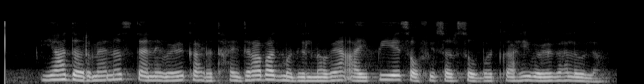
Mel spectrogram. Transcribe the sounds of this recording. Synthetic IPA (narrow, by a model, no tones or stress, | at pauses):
jad̪əɾmjanət͡st̪janeʋeɭekaɽ̤ət̪hajd̪ɾabad̪məd̪ʱiːlnəʋjaʔajpiesɔfisəɾsobət̪kaɦiːʋeɭɡʱaləʋla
